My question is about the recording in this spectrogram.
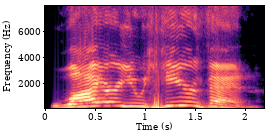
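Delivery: loud, high, drawn-out demand; indignant, stretched-out shout; screaming at someone. Acted. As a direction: yell it slowly at an offender. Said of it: "screaming at you".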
